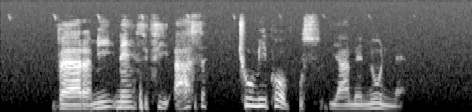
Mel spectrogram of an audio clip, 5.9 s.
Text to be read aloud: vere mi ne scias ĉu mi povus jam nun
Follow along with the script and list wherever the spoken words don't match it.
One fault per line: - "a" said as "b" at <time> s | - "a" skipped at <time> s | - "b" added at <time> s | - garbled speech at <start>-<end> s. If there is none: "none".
none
